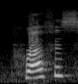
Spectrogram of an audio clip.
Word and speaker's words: preface: And Peter says, so obviously he's going to have to preface it with some formal language. Preface here is a word, preface. The stress goes on the first syllable.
